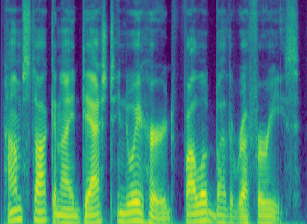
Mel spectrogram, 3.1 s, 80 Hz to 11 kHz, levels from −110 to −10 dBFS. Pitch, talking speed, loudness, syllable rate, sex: 105 Hz, 215 wpm, -18 LUFS, 5.7 syllables/s, male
